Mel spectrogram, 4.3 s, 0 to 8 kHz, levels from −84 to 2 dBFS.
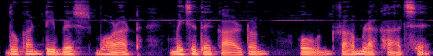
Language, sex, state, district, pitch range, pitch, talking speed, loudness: Bengali, male, West Bengal, Alipurduar, 110-120 Hz, 115 Hz, 125 wpm, -16 LUFS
